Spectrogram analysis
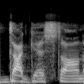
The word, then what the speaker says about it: Dagestan: situation here in Dagestan it's Dagestan actually if you want to pronounce it correctly hell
